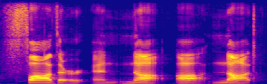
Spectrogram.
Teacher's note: the short o is the same as one of the short a sounds or at least very very close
